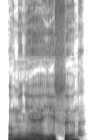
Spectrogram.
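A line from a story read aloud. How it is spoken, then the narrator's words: Hoarse confession. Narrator (Russian): хрипло признался Владимир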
